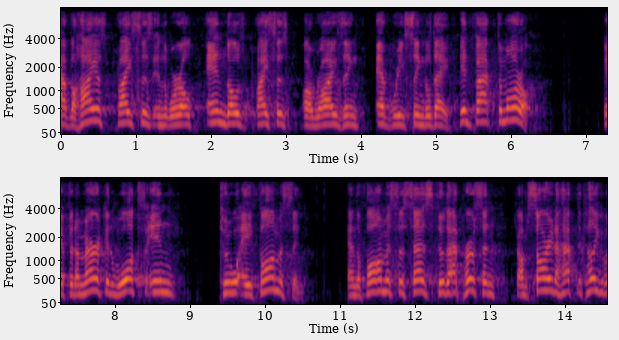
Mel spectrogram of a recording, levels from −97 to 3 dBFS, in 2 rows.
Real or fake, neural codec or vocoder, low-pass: fake; codec, 16 kHz, 4.8 kbps, FACodec; 7.2 kHz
